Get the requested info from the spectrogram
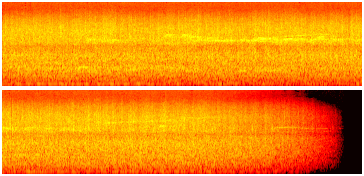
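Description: Audience applauding steadily after the concerto's final chord, fading out near the end.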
